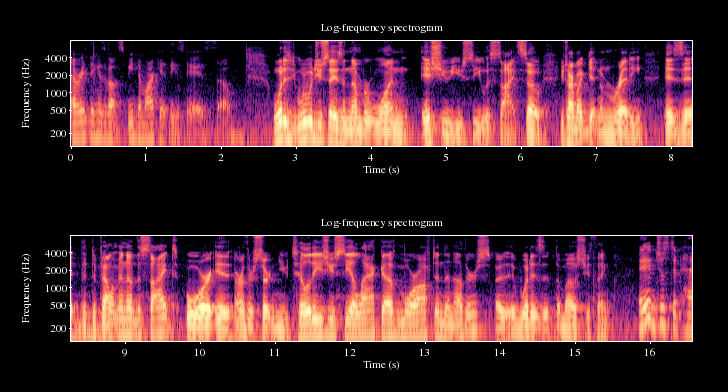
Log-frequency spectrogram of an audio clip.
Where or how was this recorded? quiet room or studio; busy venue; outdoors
busy venue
